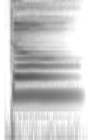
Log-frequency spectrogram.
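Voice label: "dou" Mandarin, first tone, pronunciation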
